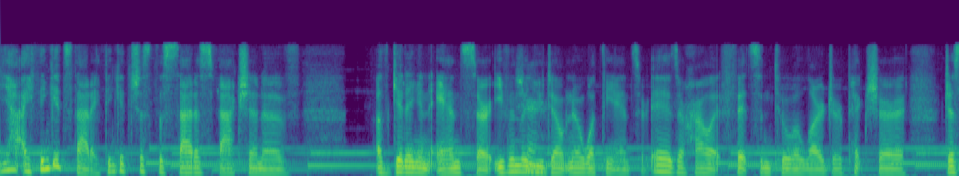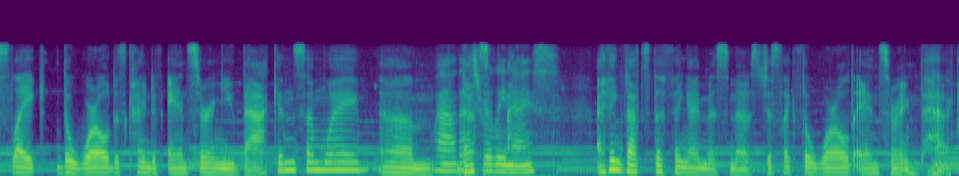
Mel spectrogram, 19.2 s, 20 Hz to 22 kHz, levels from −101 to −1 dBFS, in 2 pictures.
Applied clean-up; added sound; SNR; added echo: none; none; none; none.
